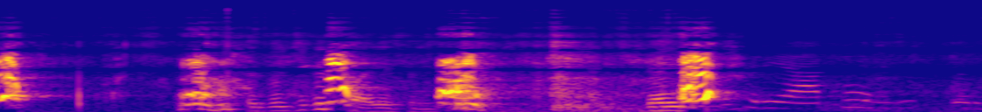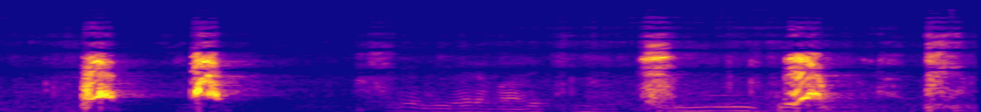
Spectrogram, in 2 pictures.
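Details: Dogo Argentino dogs of a heavy-boned breed, kept for sale in Khanpur, Delhi, India: loud, harsh barks in short bursts, often in quick pairs, spaced irregularly over about ten seconds, with a person's voice nearby.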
